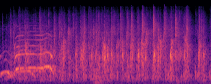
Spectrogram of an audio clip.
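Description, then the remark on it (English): A crowd applauds with dense, steady clapping that lasts the whole stretch, and a high whistle or whooping cheer rises over it at the start, as the audience votes by applause for the first contestant, whose entry is Andy Griffith. “So, pick a favorite, vote with your applause, starting with Rick Wood, Andy Griffith.”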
